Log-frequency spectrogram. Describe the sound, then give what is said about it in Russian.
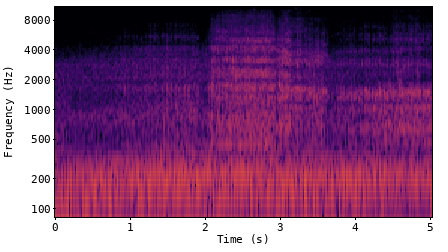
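A deep, rumbling roar from behind a rock, the voice of Shere Khan, fills the whole stretch, heavy and muffled in the low end, swelling brighter and rougher for a moment midway before settling back into a steady growl. “Глухой рев донесся из-за скалы.”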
